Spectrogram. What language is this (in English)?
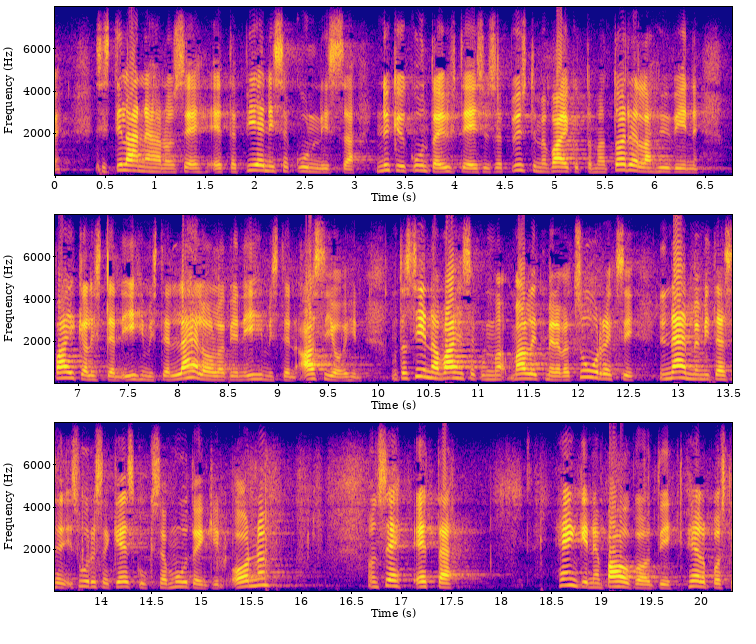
Finnish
